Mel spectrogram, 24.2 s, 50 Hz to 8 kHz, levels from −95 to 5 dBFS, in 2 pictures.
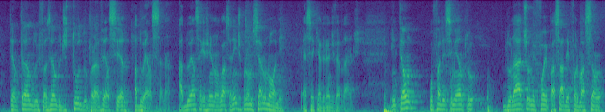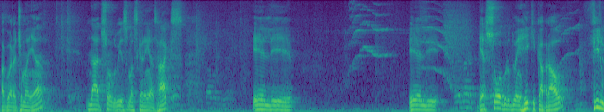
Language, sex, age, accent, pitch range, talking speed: Portuguese, male, 50-69, Brazilian, 110-140 Hz, 130 wpm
